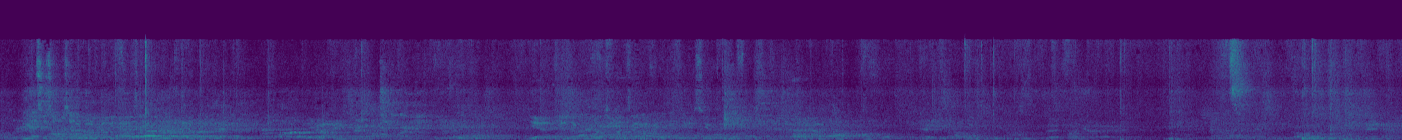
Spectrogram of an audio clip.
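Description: Men talk and chat in a large echoing hall.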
